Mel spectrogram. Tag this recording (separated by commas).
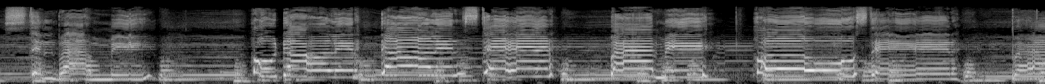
Music, Exciting music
